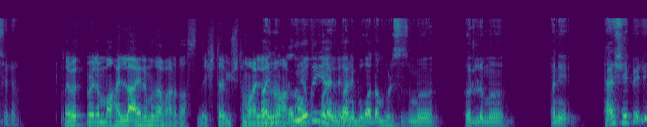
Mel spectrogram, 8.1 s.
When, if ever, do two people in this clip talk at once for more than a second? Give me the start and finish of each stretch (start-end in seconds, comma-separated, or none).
3.2-4.5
